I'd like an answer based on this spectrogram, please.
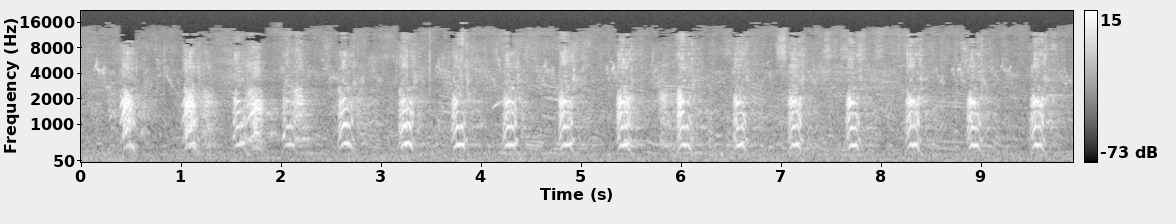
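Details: A Dobermann at the AIAD 2012 championship show barks in a steady series of deep, single woofs, roughly two each second.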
